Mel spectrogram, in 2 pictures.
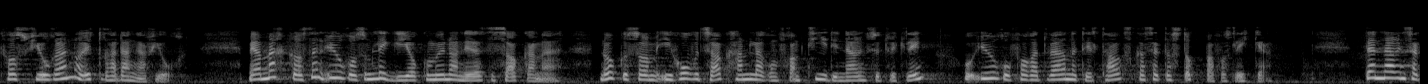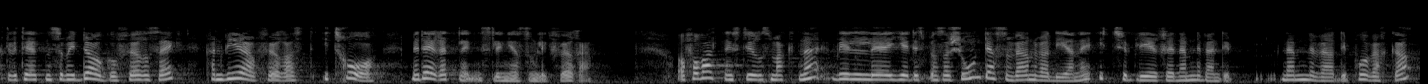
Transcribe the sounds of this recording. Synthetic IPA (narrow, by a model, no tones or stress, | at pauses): kʰʁɔsfjuːʁənɔʏt̪ːʁəhɑd̪ɑŋːəʁɪfjṵːʁ | mɛɑmæʁkəʁɔsd̪ɛnʉːʁuːsɔmlɪɡəjoːʁkʰʊmʉːnɑnəɪd̪ɛsəsɑːkɑnə̰noːkɔsɔmɪ̰huːʋəd̪sɑːkhɑnd̪lɑʁɔmfʁɑ̰mt̪ʰiːd̪ɪnæːʁɪŋsʉːt̪ʋɪklɪŋ | ɔ̰ʔʉːʁuːfɔʁɑt̪ʋæːʁnət̪ʰɪlt̪ʰɑːkskɑsɛt̪ːɑst̪ɔpːɑ̰fɔʂlḭːkə̰ | d̪̥ɛnːæːʁɪŋsɑkt̪ɪʋɪt̪ʰeːt̪nsɔmɪd̪ɑːɡɡoːføːʁəseːɡkʰɑnʋiːɑʁføːʁɑst̪ɪt̪ʰʁoːmɛd̪æɪʁɛt̪ːlḛːnɪ̰ŋslɪnjəʁsɔmlɪ̰ɡfø̰ːʁə̰ | ʔɔ̰fɔʁʋɑlt̪nɪŋst̪yːʁəsmɑkt̪n̩əʋɪljiːd̪ɪspɛnsɑʂuːnd̪æʁsɔmʋæːʁnəʋæʁd̪iːəʁnəʔɪçːəbliːʁɛəʋɛnd̪ɪ | nɛmnəʋæʁd̪ɪpʰoːʋɪʁkɑ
